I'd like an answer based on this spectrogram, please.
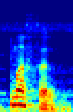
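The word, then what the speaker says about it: muscle: अगला एग्जांपल देखिए मसल, मसल, देखिए इसमें भी एस और सी दोनों एक साथ है तो सी को प्रोनाउंस नहीं करेंगे, इसलिए उच्चारण होगा मसल, मसल।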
